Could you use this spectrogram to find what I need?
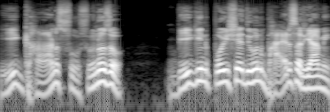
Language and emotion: Goan Konkani, disgusted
